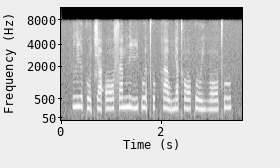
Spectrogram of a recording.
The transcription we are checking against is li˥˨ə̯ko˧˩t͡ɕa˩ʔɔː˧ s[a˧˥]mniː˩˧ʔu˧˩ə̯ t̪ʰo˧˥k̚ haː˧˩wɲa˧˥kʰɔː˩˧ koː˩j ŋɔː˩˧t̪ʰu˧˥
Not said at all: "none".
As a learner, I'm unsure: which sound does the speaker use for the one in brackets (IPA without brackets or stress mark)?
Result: a˧˥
